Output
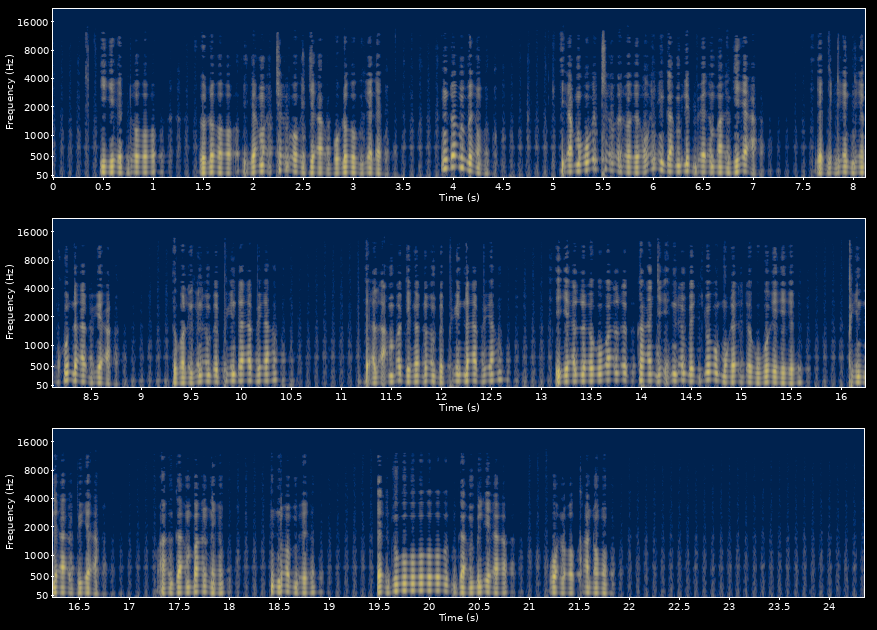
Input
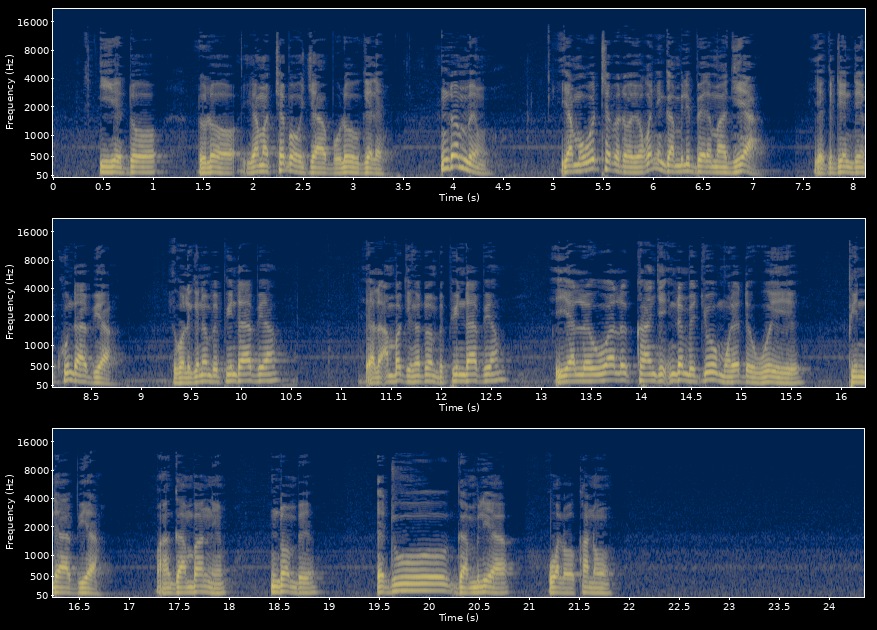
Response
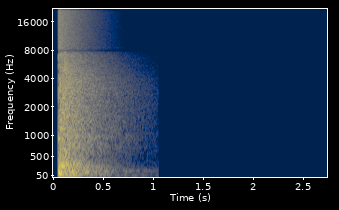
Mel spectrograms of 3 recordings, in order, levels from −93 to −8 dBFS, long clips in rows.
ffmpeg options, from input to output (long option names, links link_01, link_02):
-af "aeval=exprs='val(0)*pow(10,-27*(0.5-0.5*cos(2*PI*12*n/s))/20)':channel_layout=same,volume=3.5dB"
